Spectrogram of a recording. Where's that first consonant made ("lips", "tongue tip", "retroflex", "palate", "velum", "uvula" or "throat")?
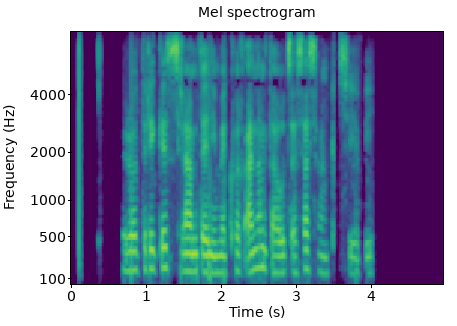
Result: tongue tip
